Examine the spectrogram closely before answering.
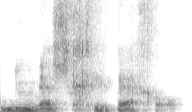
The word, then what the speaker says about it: Nunes Ribeiro: Again, I'm told this should be pronounced Nunes Ribeiro.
